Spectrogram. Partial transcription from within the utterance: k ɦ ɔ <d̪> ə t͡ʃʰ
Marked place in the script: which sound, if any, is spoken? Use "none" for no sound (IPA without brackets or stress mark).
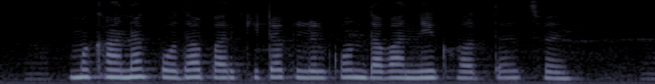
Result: t̪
